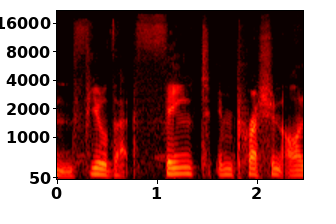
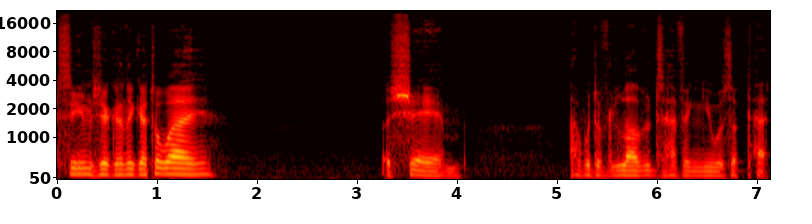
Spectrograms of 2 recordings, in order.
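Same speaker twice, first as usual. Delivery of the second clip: voice dying away to nothing. Voicing a villain's presence as it fades away: final fading voice. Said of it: "This final fading voice".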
